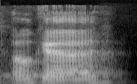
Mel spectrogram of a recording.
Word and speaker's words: OCCA: You might hear me use the Canadian pronunciation sometimes of Oka. So, I apologize for that uh in advance. So, I'll get to it. Um so, what is Oka?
